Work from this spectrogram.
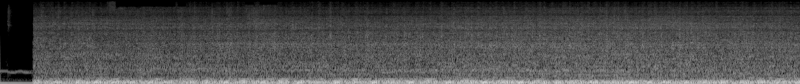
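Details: Chevrolet C10 truck as bought, before the rebuild, starting and settling into a steady, even low rumble with a slight lopey pulse, no knocks or ticks; healthy idle.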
